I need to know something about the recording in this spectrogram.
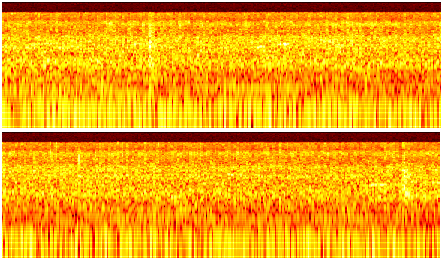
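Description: A fast river rushes and churns.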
